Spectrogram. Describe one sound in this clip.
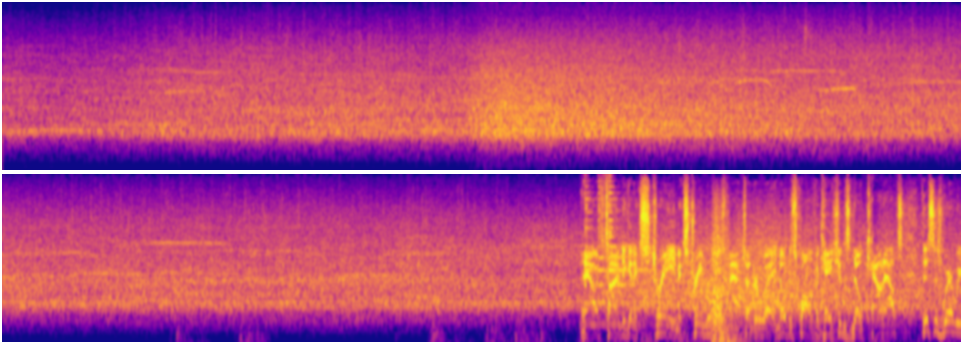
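A large crowd cheers steadily in a big echoing arena, swelling louder for a while.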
